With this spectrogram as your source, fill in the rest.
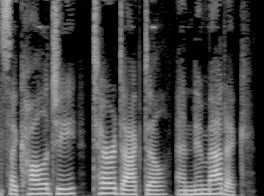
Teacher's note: In words derived from Greek, the initial P in the diagraph PS is silent as in psychology. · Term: silent P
